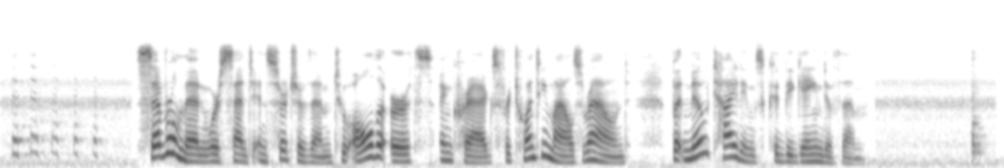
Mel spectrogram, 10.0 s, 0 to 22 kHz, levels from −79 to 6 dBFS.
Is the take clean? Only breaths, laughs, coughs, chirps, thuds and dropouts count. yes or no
no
